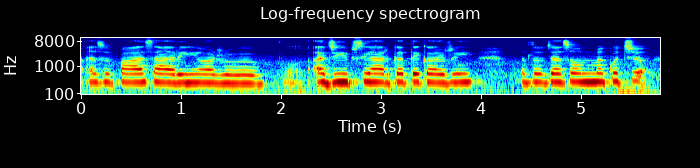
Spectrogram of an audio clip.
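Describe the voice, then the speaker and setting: A young woman from India recounting a dream in a chatty, halting way, with many fillers and restarts. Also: high voice, monotone, a little mellow, slight background noise. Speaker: storyteller. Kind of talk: casual storytelling.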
